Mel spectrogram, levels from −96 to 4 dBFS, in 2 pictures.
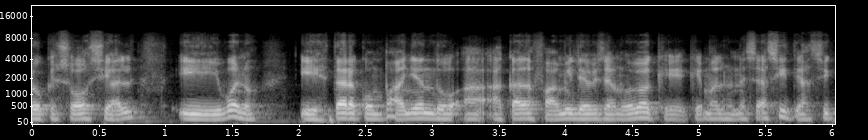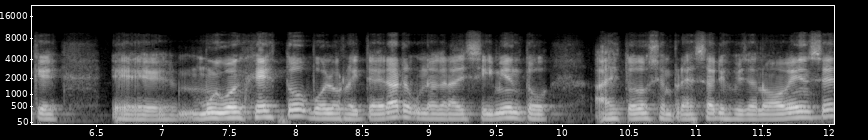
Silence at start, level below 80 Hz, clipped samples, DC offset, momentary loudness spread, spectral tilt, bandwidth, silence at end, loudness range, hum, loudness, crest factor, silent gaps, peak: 0 s; -60 dBFS; under 0.1%; under 0.1%; 9 LU; -5 dB/octave; 9.6 kHz; 0 s; 4 LU; none; -23 LUFS; 20 dB; none; -4 dBFS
